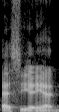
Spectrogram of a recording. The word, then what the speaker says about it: Sean: It's spelled S-E-A-N, but pronounced Sean, so better get that right, people.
